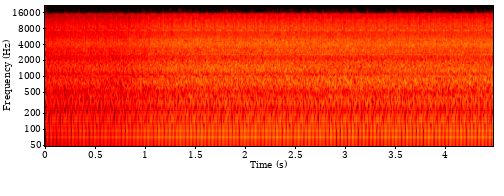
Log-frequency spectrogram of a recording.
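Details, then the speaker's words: BMW E64 6-Series N62 V8, driven 500 yards with zero oil pressure after oil filter cover cracked, restarted after repair: picks up then holds a smooth even idle, no ticking or knocking; sounds healthy. "that sounds lovely by the way that's perfect haven't got any worries about that at all no weird noises or anything"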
